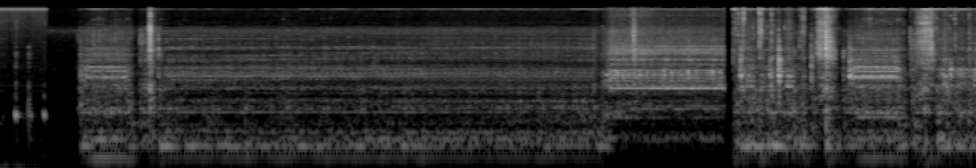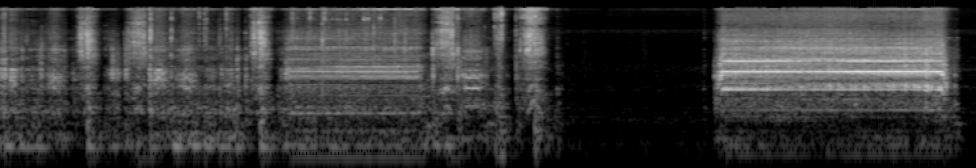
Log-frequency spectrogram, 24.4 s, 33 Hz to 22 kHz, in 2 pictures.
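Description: Cricut Maker 3 cutting machine running a debossing pass with its QuickSwap debossing tip: steady motor whirring with a low rumble, broken by clicks. It goes nearly silent briefly near the end, then a louder, higher steady whine follows.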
